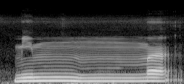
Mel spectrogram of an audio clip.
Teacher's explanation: terdapat mim tasydid maka itu termasuk hukum bacaan hunah maka cara membacanya ditahan panjangnya dua harokat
